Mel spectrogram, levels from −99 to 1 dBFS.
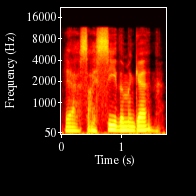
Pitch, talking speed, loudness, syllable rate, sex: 125 Hz, 170 wpm, -16 LUFS, 3.8 syllables/s, male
